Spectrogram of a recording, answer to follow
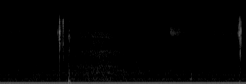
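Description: A single short computer mouse click about half a second in, over a faint steady hum.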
